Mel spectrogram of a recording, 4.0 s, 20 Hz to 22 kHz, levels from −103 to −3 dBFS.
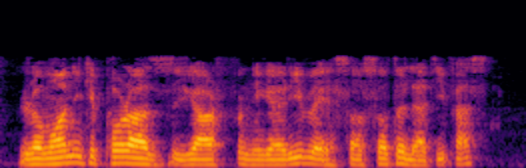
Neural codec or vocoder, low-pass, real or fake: none; 5.4 kHz; real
